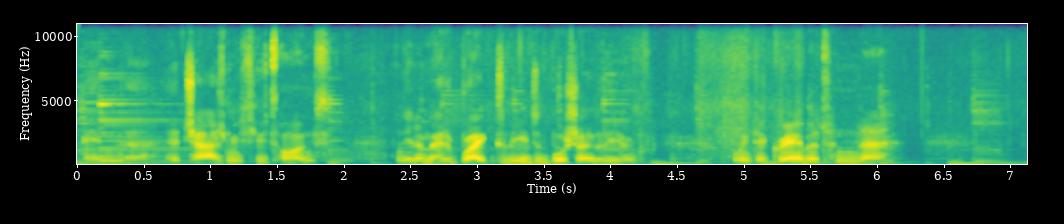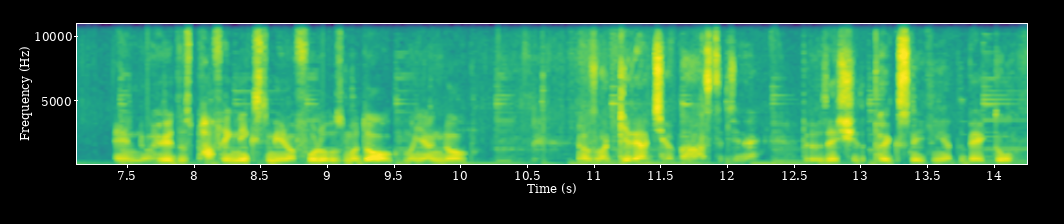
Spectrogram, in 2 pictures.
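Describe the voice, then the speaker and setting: A man's voice: sits low, fast talker, long pauses, darkish tone. A man with a broad New Zealand accent chatting casually outdoors on a hunt, in laid-back rural slang and short phrases. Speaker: local pig hunter and guide. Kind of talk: casual chat while hunting. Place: outdoors in bush and grassland. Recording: music over outdoor field recording.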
